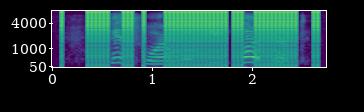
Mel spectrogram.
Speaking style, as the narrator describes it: replied the girl cheerfully

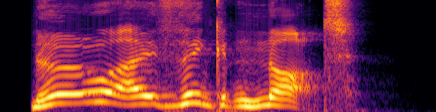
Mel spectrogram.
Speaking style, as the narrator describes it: said with a yawn like an unobtrusive earthquake

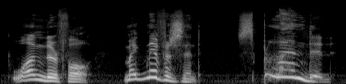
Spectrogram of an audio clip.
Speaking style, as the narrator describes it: cried my uncle

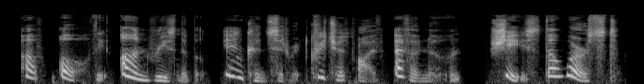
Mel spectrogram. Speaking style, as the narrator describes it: he exclaimed to himself

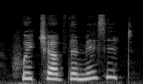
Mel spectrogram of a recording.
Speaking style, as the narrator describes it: asked anxiously

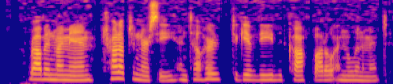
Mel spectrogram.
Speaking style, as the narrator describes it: said Mr

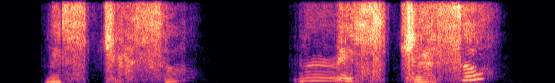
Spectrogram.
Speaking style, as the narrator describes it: with a gasp I echoed it

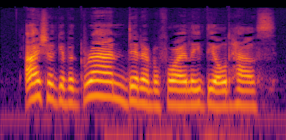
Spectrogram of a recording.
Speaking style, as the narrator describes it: Edna exclaimed

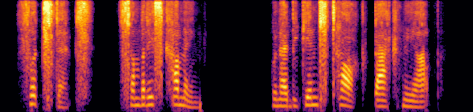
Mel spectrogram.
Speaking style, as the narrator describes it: whispered in his ear

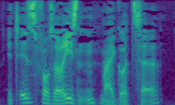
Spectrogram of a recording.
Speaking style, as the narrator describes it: said he, speaking with a German accent

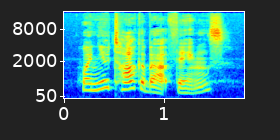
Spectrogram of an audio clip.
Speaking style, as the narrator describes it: she said

